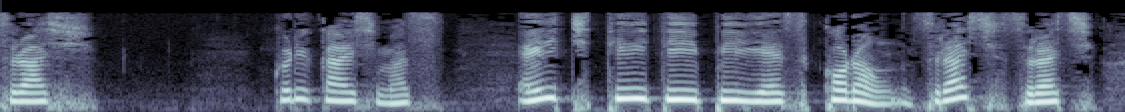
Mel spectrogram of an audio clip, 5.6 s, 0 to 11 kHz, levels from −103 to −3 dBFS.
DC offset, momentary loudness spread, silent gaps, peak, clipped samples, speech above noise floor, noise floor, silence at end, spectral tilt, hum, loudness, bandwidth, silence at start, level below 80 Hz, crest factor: under 0.1%; 10 LU; none; -6 dBFS; under 0.1%; 46 dB; -64 dBFS; 0.2 s; -6 dB/octave; none; -20 LUFS; 8 kHz; 0 s; -46 dBFS; 14 dB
